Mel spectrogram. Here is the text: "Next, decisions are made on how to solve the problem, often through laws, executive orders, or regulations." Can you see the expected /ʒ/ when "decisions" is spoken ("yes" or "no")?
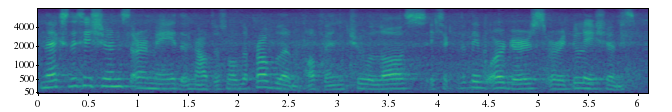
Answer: no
